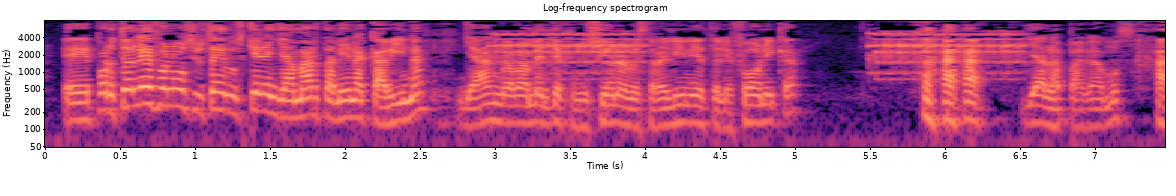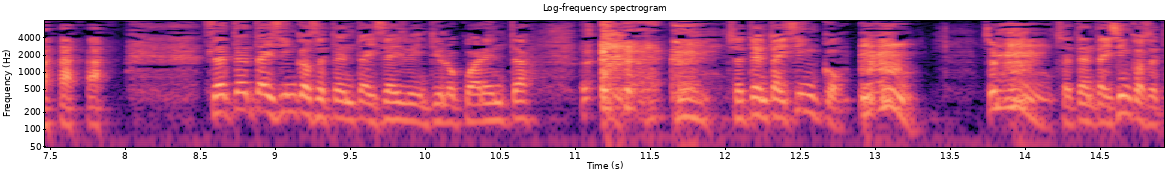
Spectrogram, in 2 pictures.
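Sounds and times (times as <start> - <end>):
speech: 0.1 - 5.2, 5.8 - 14.9
short cough from a lingering flu: 11.0 - 12.0, 12.9 - 14.2
rough throat clearing from a lingering flu: 11.1 - 12.0, 12.9 - 14.2.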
